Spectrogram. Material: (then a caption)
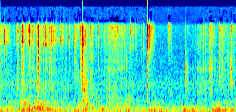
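Soap. A metal blade cuts and scrapes a grid into the surface of a solid, hand-sized, black-and-white striped bar of dry soap held in fingers with long white-painted nails, and small cubes crumble off. Quick, dry, bright scratching and crackling ticks run throughout, with two sharper snaps standing out near the middle, over a faint low background hum.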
